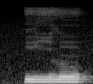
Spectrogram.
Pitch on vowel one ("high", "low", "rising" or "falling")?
low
